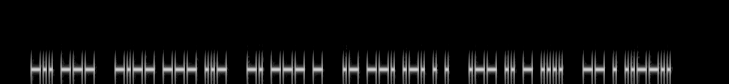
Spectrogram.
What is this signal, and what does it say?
Morse code, heard as a keyed tone, about 40 wpm, 700 Hz. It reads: DO YOU NOT AGREE WITH ME?
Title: Sentences from Top 1100 Words 40wpm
